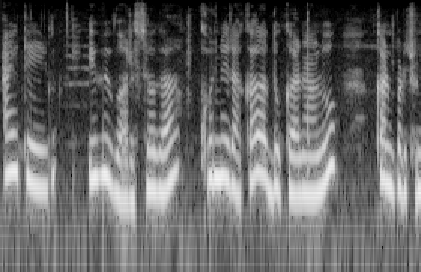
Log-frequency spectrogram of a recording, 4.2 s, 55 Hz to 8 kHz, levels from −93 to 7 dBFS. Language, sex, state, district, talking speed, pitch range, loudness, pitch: Telugu, female, Karnataka, Bellary, 115 wpm, 245-315 Hz, -11 LUFS, 280 Hz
